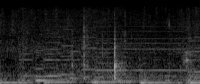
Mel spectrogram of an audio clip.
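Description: Quiet background music over a faint sizzle from a pan on the stove, with one light click about a second in.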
